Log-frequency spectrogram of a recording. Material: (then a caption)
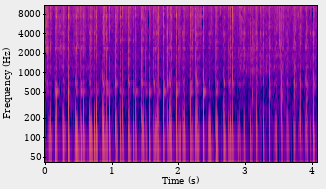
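Wood. A small solid wooden cutting board with a handle is held in both hands and tapped and scratched with fingertips and nails. About 30 rapid, uneven taps sound as dull, low, woody knocks with a short hollow tone, each dying away almost at once.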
